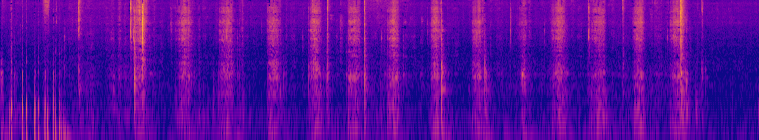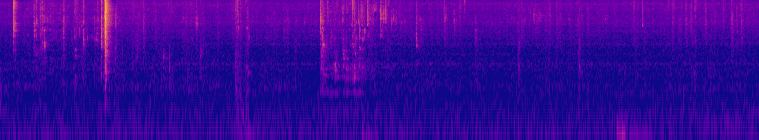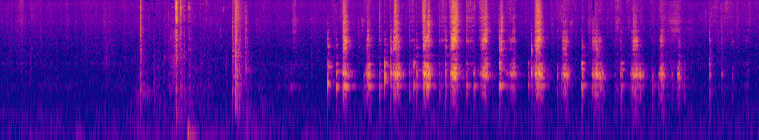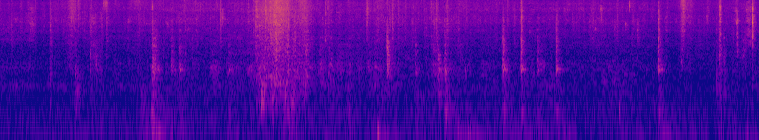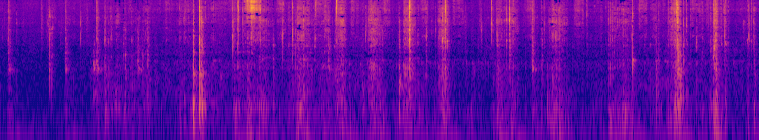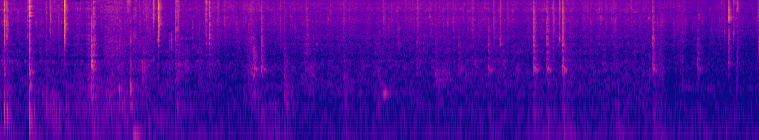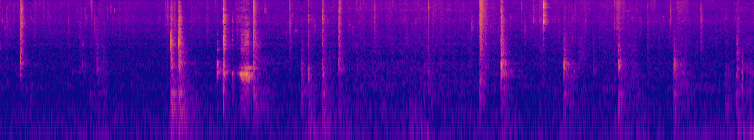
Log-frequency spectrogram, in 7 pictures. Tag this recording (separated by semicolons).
draining; spaghetti; water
